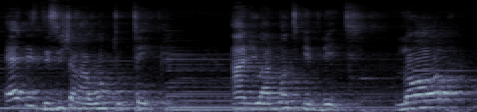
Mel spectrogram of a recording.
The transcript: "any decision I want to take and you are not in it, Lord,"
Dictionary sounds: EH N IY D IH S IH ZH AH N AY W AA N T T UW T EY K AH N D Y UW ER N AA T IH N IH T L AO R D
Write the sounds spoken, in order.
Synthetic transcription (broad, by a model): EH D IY D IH S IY SH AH N AY W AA N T T UW T EY K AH N Y UW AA N AA T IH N IH T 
